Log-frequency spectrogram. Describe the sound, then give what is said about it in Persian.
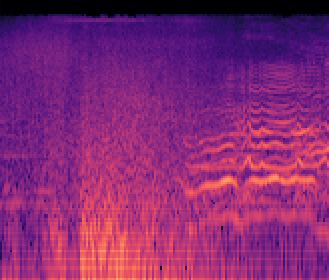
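Broad, rushing water noise swells abruptly and keeps building, loud, with a voice talking over the torrent toward the end. “که برای سمان صدای آب داره بیشتر میشه.”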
